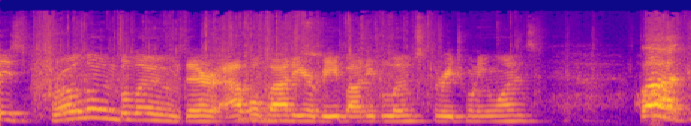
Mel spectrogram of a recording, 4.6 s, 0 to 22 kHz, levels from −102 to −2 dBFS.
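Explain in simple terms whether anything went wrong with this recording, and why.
A brief glitch from 1.19 to 1.21 s is damaged data in a compressed stream: corrupted bytes garble the decoder's output, unlike a plain dropout, which goes silent.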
